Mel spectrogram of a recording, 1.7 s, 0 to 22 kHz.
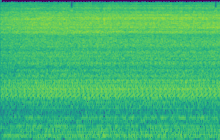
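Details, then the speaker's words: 1954 Mayflower oil furnace burner, 65 years old, motor needing replacement, impeller cleaned: even, steady roar with a low hum and no knocks or rattles; normal burner operation. "seen that 65 year old beast run like a champ unbelievable"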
